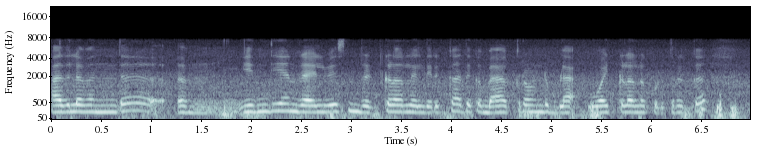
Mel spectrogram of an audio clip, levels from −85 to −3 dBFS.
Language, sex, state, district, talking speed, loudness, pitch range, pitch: Tamil, female, Tamil Nadu, Kanyakumari, 135 wpm, -17 LUFS, 195-215 Hz, 205 Hz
